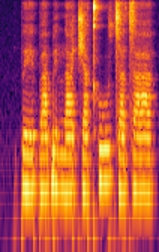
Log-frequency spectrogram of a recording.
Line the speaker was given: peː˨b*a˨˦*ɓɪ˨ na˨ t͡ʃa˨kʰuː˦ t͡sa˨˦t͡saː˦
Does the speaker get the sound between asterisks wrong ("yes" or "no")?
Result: yes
